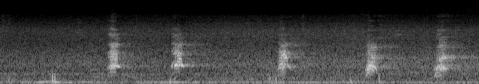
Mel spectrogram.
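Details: John, a California sea lion at the Constanța Dolphinarium, barks during feeding: five short, sharp, harmonic barks spaced about a second apart over a steady low background hum.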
